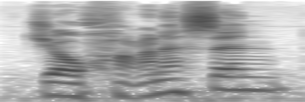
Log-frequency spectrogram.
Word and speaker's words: Jonason: The weirdest one I think I ever heard was Jonason. I don't know why. There's no H. Yeah, let's just throw in an extra syllable in there.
